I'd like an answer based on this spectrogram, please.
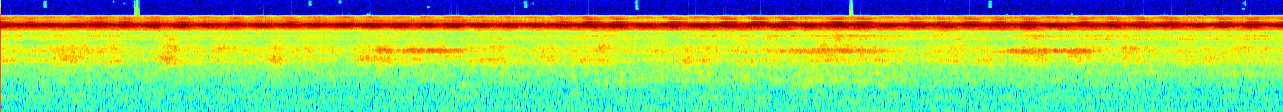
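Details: Crickets chirping at night: a steady, high, shimmering trill runs unbroken throughout, with softer, lower chirps surfacing here and there beneath it.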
